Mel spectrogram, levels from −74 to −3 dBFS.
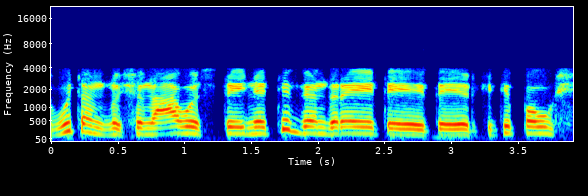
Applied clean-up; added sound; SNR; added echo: none; none; none; none.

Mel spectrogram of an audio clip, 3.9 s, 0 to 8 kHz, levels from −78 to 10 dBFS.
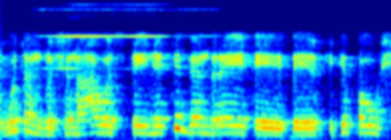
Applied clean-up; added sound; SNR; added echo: none; Glass; 7 dB; reverberation time 0.3 s.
